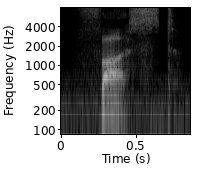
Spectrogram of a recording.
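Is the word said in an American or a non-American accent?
non-American. The word is said with a non-American accent. The speaker is talking in their own usual way. "instead of first"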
